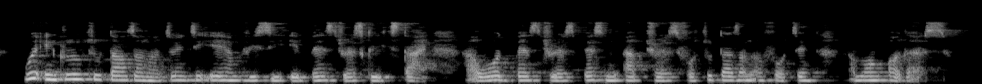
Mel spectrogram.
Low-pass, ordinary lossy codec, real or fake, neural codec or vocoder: 7.2 kHz; none; real; none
